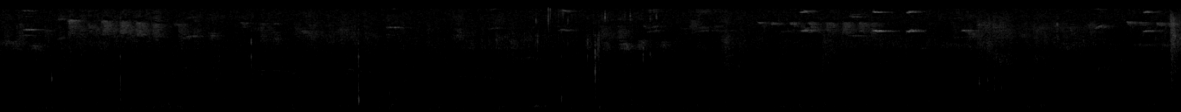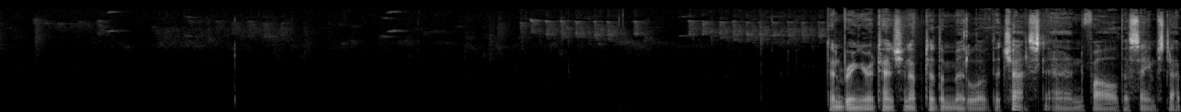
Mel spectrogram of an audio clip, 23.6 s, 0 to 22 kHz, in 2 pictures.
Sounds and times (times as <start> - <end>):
Speech: 20.1 - 23.6.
